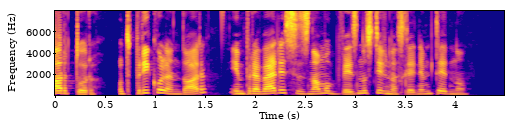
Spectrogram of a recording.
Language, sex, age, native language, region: Slovenian, female, 18-29, Slovenian, Drava region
